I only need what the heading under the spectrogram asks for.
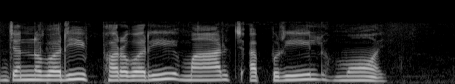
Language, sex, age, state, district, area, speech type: Maithili, female, 30-45, Bihar, Samastipur, urban, spontaneous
